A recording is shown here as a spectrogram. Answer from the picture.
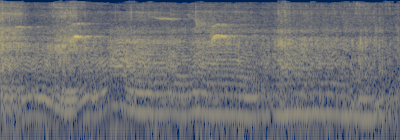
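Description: A man's long wordless vocal drone, made with his tongue sticking out. It wavers in pitch at first, then holds low and sinks slightly before stopping near the end.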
